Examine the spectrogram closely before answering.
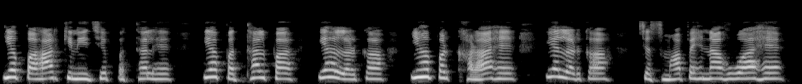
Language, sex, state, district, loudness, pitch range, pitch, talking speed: Hindi, female, Bihar, Saran, -17 LUFS, 250-300 Hz, 265 Hz, 155 wpm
